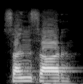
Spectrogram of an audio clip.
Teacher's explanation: न की ध्वनि आती है, नाक में से आवाज आती है, तो अधिकांश ध्वनि न की ही आया करती है या नाक में से ही आया करती है, क्योंकि अनुनासिक वर्ण है। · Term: अनुस्वार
